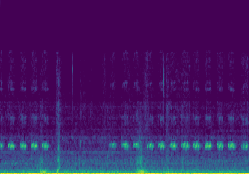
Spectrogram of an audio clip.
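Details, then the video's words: Cricket calling on an autumn night, giving a run of bright, high chirps about four per second that pause briefly and resume, over a constant low rumbling hum with faint clicks. "깊어가는 가을밤 🦗귀뚜라미🦗 우는소리"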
